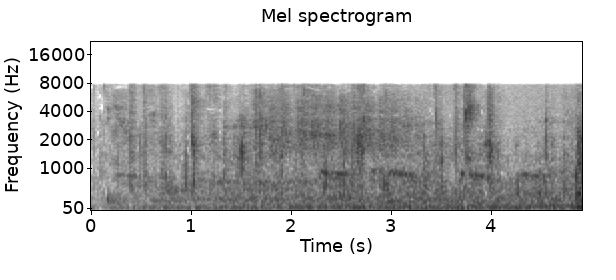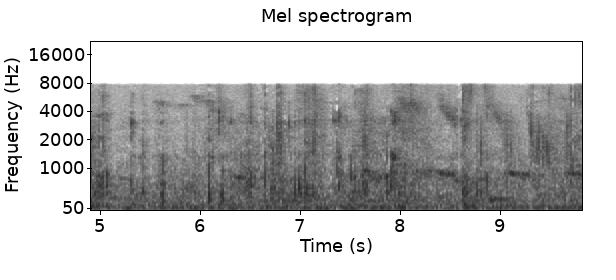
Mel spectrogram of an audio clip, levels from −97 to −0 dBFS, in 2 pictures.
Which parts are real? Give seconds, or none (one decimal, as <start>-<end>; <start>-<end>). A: 0.0-9.8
